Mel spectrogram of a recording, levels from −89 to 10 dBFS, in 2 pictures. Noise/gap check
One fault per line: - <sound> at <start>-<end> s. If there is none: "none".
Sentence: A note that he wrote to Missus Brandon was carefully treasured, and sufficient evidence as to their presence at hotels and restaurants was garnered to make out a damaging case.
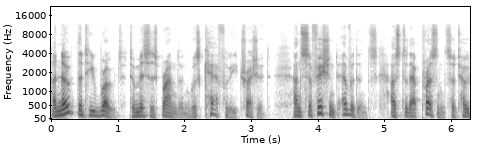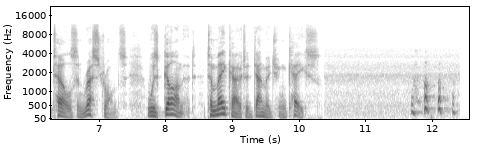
- laugh at 11.7-12.4 s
